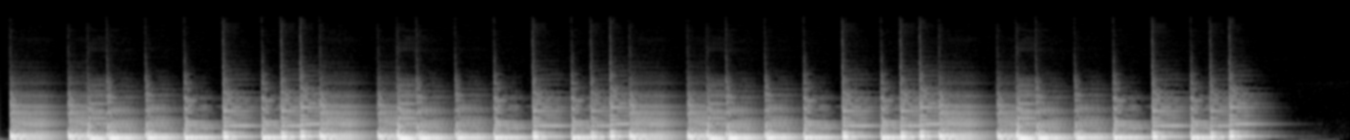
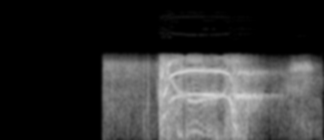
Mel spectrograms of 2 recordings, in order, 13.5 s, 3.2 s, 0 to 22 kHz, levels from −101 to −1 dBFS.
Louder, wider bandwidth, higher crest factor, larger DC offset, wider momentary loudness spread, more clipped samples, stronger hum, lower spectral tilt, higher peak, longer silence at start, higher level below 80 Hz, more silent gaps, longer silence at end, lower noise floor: second, -17 LUFS vs -13 LUFS; second, 2 kHz vs 4.7 kHz; about the same, 14 dB vs 16 dB; neither; second, 6 LU vs 21 LU; neither; neither; first, -13 dB/octave vs -6 dB/octave; about the same, -2 dBFS vs -4 dBFS; second, 0.1 s vs 1.05 s; first, -18 dBFS vs -56 dBFS; neither; first, 0.9 s vs 0.1 s; first, -76 dBFS vs -38 dBFS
